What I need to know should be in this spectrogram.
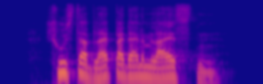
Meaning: cobbler, keep to your last (one should stick to what one knows and has experience with)
- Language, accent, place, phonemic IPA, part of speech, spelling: German, Germany, Berlin, /ˈʃuːstɐ blaɪ̯p baɪ̯ ˈdaɪ̯nəm ˈlaɪ̯stn̩/, proverb, Schuster, bleib bei deinem Leisten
